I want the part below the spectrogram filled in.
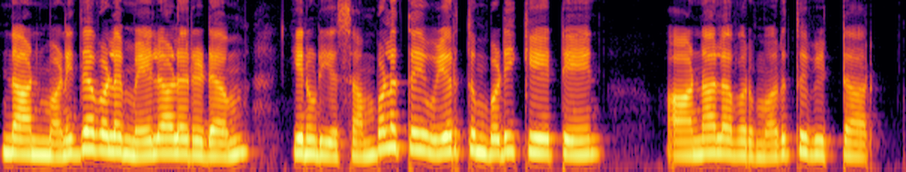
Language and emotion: Tamil, sad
